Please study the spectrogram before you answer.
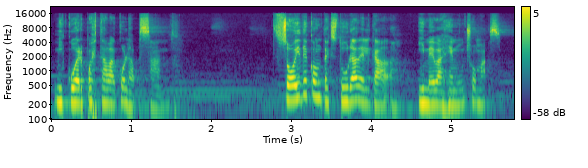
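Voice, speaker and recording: A woman's voice: medium pitch, moderate pace. A woman pastor, preaching an emotional testimony at a conference and acting out her own past words. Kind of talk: conference sermon with personal testimony. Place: large church hall. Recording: church hall reverb with soft music.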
